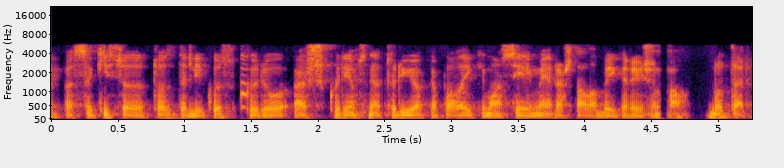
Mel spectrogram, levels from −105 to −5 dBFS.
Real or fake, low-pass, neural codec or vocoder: real; 5.4 kHz; none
